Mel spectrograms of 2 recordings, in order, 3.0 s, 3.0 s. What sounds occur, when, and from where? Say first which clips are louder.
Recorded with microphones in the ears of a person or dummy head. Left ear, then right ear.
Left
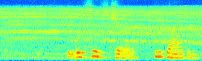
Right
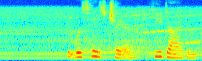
1.0 s a woman speaking: right 4 dB; 80° right, 0.7 m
